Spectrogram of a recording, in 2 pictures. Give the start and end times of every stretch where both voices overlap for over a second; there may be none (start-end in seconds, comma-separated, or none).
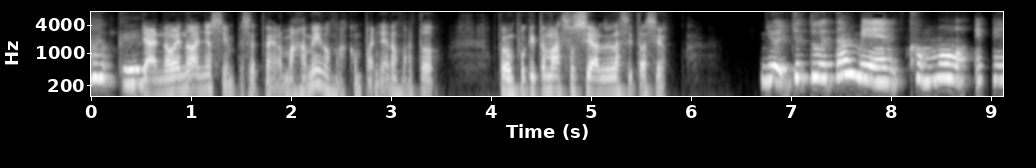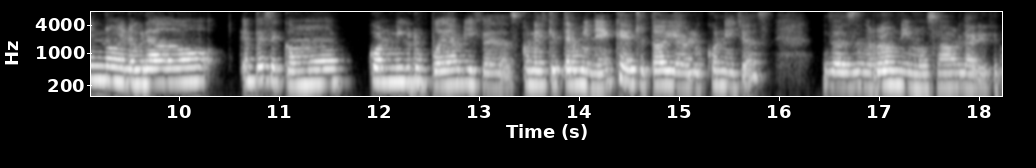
none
